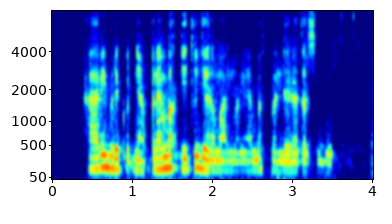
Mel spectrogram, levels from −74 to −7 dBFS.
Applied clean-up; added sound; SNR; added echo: neural separator model SepFormer DNS4.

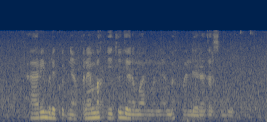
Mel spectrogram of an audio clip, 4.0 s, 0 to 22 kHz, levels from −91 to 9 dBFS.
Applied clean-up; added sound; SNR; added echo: none; Stream; 10 dB; none.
